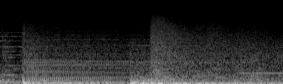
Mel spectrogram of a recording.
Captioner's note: thunderclap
